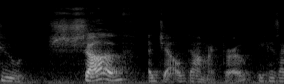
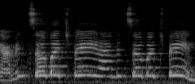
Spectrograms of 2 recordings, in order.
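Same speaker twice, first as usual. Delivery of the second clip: hammed-up high wail of pain, much higher pitch; dramatic complaining; 4 dB louder than usual. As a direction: overplay the agony like a drama queen. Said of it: "I was so dramatic".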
